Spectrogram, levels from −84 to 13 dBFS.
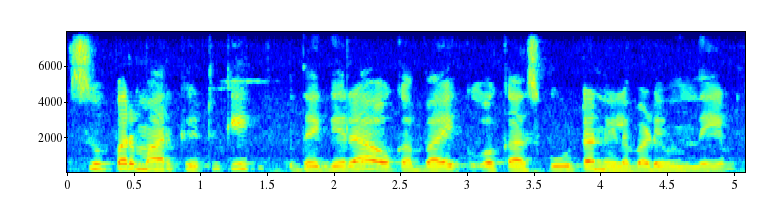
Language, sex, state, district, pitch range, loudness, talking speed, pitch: Telugu, female, Telangana, Hyderabad, 190-225 Hz, -18 LUFS, 115 wpm, 200 Hz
